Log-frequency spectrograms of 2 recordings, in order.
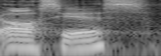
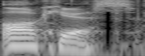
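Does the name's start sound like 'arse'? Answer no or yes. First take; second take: yes; no. First: The name sounds like 'arse, eat us'. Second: The name does not sound like 'arse, eat us'. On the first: This is the older way of saying the name. "used to be Arceus, but because Arceus sounds like arse, eat us" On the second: This is the newer way of saying the name. "It's been changed to Arceus"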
